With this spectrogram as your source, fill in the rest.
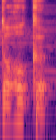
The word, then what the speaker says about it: Dohoku: Northern Hokkaido is called Tohoku. It's pronounced similar to Tohoku, north of Tokyo, but it's different.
